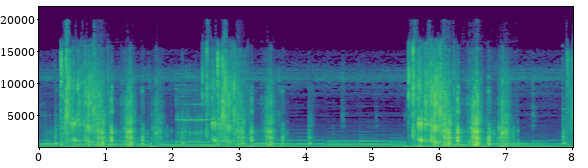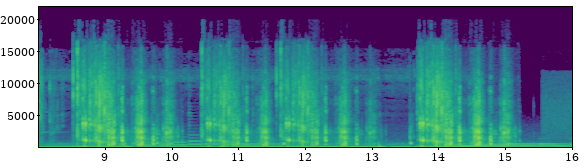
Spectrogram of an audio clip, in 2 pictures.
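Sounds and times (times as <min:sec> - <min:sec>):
background music: 0:00.0 - 0:16.0
crisp food crunching: 0:00.3 - 0:03.7, 0:05.6 - 0:07.2, 0:07.9 - 0:13.1, 0:13.7 - 0:15.2.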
